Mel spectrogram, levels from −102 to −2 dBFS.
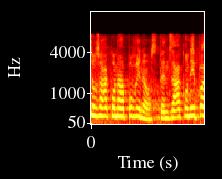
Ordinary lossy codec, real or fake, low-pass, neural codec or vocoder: MP3, 96 kbps; fake; 7.2 kHz; codec, 16 kHz, 4 kbps, X-Codec, HuBERT features, trained on balanced general audio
